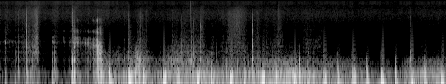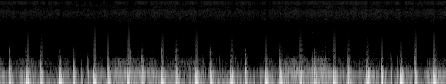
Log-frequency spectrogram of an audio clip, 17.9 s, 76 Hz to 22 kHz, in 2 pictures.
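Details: Young woman's heart auscultated with a stethoscope: loud, steady heartbeat at about 88 beats a minute after brief rubbing noise; caption mentions skips.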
